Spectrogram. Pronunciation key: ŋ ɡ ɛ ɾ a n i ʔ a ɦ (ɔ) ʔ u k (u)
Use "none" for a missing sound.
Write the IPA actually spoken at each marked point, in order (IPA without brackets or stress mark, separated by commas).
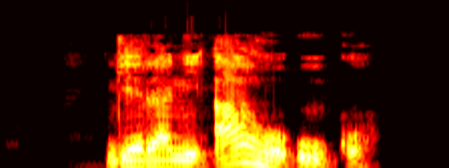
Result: ɔ, ɔ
